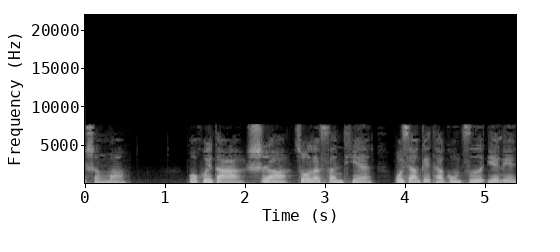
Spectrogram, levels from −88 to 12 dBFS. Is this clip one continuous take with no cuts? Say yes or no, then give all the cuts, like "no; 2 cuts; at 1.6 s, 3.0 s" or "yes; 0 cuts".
no; 1 cut; at 3.7 s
